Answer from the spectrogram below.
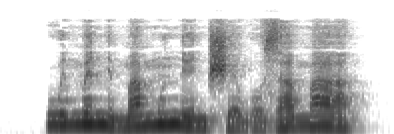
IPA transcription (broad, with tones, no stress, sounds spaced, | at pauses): w ɪ˦ m ɛ˦ n ɪ˨ m a˦ m ũ˦ n eː˨ n ʃ ɛ˨ w o˨ z a˦ m aː˦˨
